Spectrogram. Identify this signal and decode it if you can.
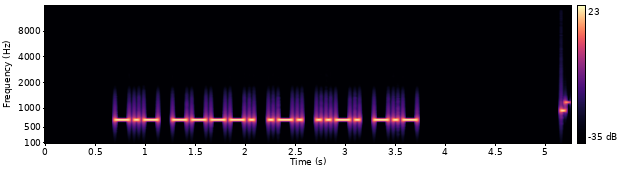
Morse code, heard as a keyed tone, about 25 wpm, 700 Hz. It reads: K9RFK
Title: USA Call Signs Repeated 3x 25wpm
